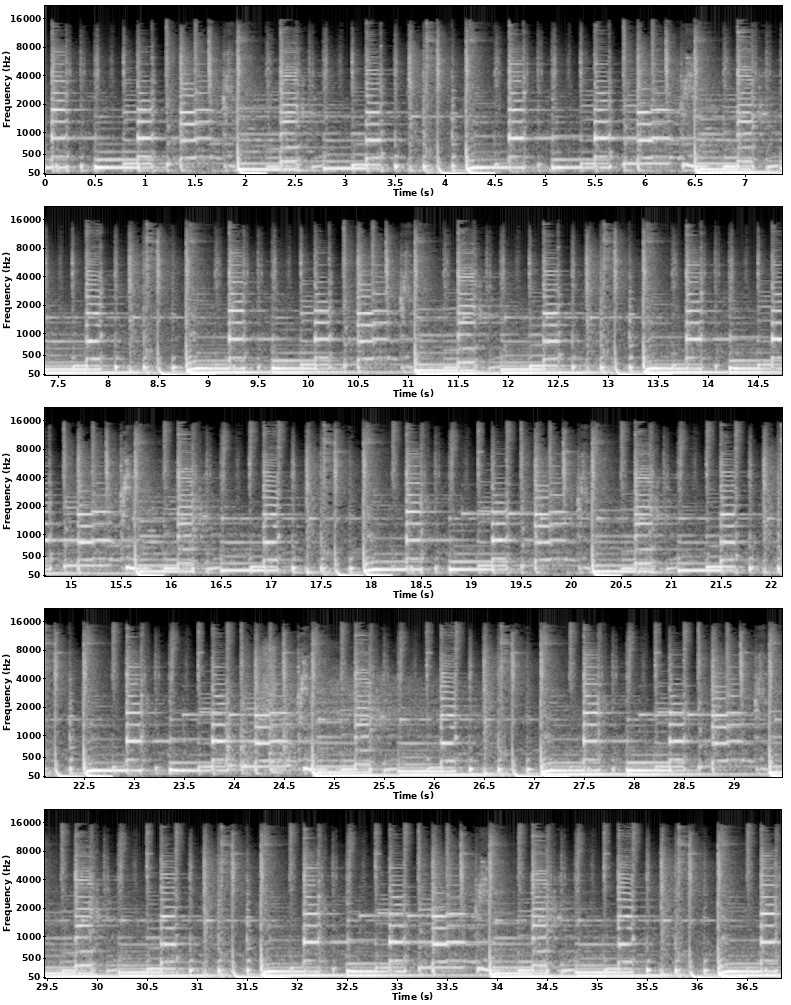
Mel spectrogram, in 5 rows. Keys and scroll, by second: 17.5 typing, 21.2 ctrl+a, 22.1 alt+q, 22.9 alt+u, 22.9 alt+n, 25.8 typing, 26.3 ctrl+z, 28.1 typing, 32.1 c, 32.9 shift+g, 33.2 Delete, 35.6 ctrl+a, 36.6-36.8 typing.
